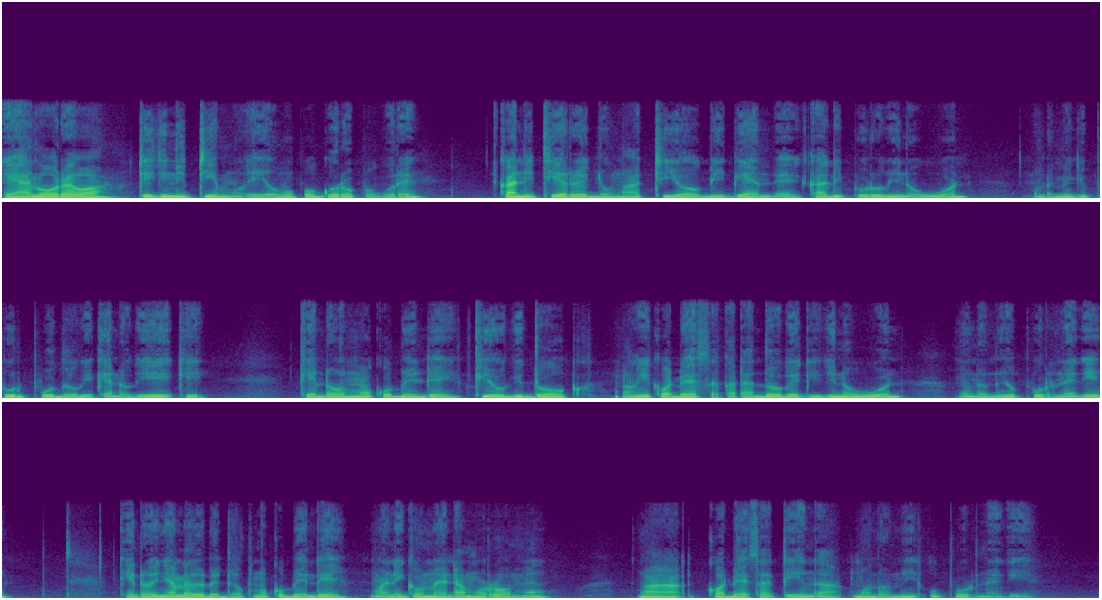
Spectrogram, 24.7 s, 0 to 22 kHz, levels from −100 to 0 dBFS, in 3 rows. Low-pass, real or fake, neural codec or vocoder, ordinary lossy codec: 10.8 kHz; fake; codec, 24 kHz, 1 kbps, SNAC; none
